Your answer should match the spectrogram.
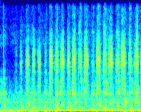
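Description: The edge of a poker chip scraping the silver coating off a scratch-off lottery ticket in rapid back-and-forth strokes.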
